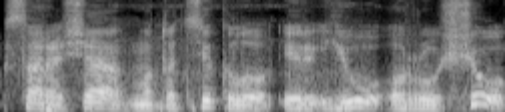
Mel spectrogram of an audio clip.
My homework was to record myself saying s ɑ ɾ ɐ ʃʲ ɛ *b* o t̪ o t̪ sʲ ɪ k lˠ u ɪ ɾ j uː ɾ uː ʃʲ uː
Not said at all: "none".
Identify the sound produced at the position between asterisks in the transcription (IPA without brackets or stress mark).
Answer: m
